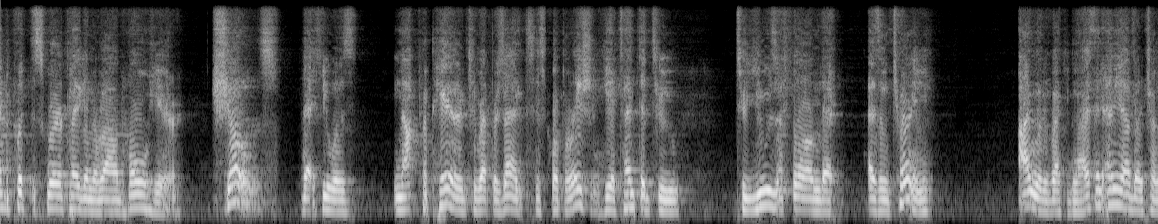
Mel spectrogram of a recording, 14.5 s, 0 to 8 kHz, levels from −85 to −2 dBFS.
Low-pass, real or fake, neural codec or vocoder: 7.2 kHz; fake; codec, 32 kHz, 1.9 kbps, SNAC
